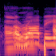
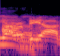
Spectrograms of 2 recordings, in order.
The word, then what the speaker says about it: Arrabbiata: I couldn't pronounce this one. – Arrabbiata. – Arrabbiata. Arrabbiata. – That's because you're not Italian.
